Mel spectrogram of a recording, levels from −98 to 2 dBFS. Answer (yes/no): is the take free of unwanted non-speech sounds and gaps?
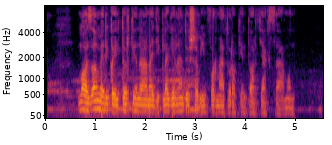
yes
